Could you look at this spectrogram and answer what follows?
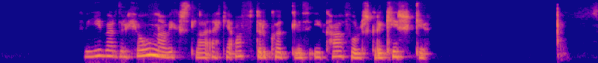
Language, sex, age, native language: Icelandic, female, 30-39, Icelandic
